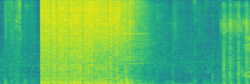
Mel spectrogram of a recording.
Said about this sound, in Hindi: अब यहाँ पे मेरे सामने फायरिंग हो रही थी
